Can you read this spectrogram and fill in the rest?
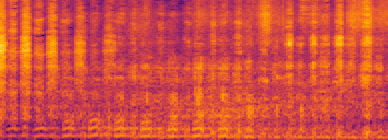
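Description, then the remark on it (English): A voice imitates a chimpanzee's panting laugh: rapid, rhythmic breathy huffs on both the in-breath and out-breath, with a low voiced tone running under the steady, moderately loud bursts. “Chimpanzees, their laugh is on the inhalation and the exhalation, and it's kind of a panting sound.”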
